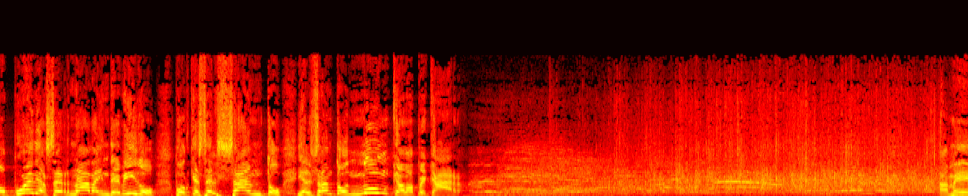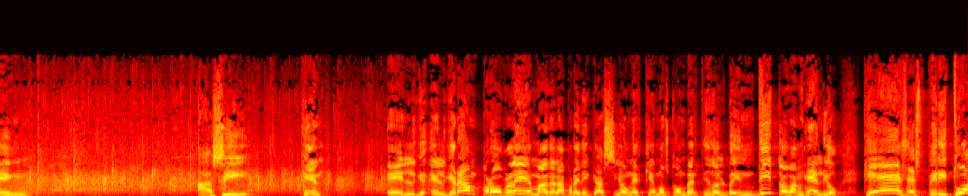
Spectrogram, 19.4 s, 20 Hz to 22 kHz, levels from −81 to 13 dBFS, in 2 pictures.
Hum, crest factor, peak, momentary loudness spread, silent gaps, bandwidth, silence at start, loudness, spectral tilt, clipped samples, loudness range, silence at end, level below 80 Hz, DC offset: none; 16 dB; 0 dBFS; 12 LU; none; 16.5 kHz; 0 s; -14 LUFS; -2 dB/octave; under 0.1%; 8 LU; 0 s; -48 dBFS; under 0.1%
